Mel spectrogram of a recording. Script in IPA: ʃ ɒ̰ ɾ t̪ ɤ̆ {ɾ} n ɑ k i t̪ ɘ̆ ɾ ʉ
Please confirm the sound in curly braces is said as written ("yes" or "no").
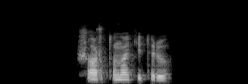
no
